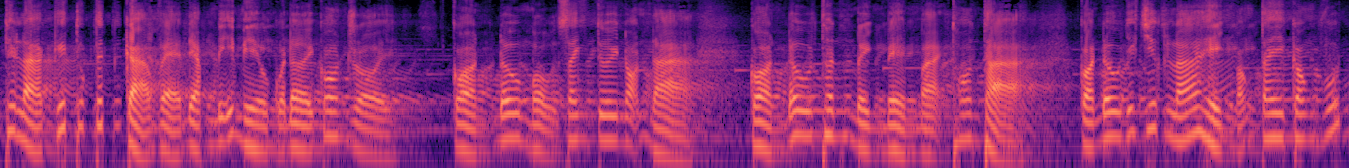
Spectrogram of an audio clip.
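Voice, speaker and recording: A man's voice: medium pitch, very animated, unhurried, darkish tone, soft background music. A man voicing a young bamboo in a storybook parable, pleading in fear and then yielding humbly. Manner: pleading, tearful.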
